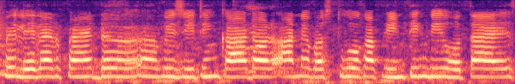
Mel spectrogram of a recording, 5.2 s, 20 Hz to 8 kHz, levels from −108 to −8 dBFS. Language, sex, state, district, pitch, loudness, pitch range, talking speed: Hindi, female, Bihar, West Champaran, 295 Hz, -13 LUFS, 285-300 Hz, 130 wpm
